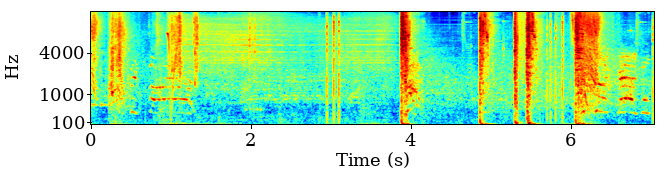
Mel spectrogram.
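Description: Bursts of gunfire crack out in a sci-fi firefight in The Outer Worlds, several sharp shots and short volleys spaced over the span, with shouted voices in between.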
